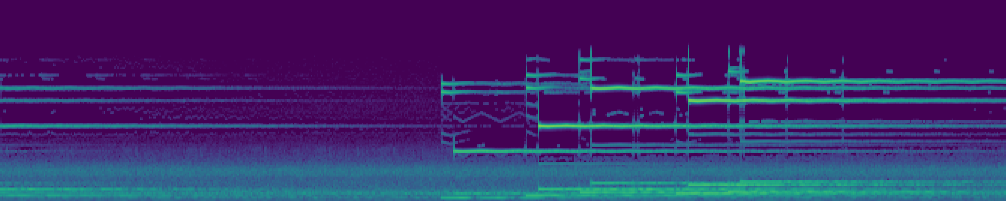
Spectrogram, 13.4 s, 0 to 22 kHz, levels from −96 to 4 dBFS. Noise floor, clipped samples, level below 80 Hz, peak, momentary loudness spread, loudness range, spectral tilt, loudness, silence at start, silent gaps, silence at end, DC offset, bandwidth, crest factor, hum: -47 dBFS; under 0.1%; -78 dBFS; -10 dBFS; 21 LU; 20 LU; 4 dB/octave; -21 LUFS; 0 s; none; 0 s; under 0.1%; 16 kHz; 16 dB; none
